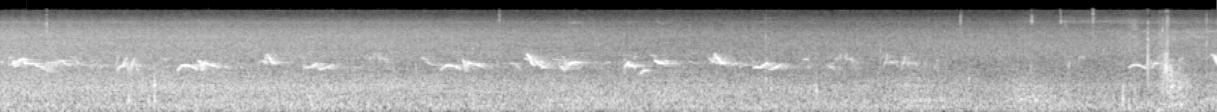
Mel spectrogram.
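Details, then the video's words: American robin singing its song, described as "tû-tu tûlulû"; steady stream of brief warbled, slurred whistles in quick succession over continuous outdoor background noise. "American robin singing. merle d'amérique en train de chanter"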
